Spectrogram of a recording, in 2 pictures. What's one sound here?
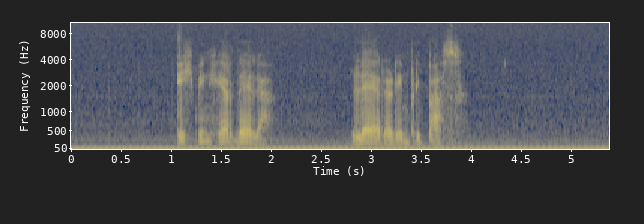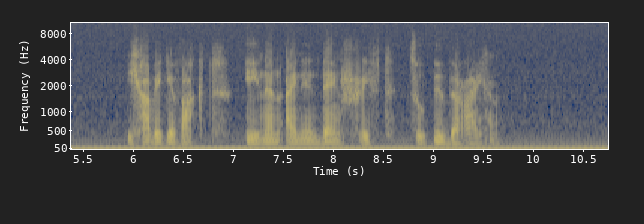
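A man speaks calmly in a quiet room, close by.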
